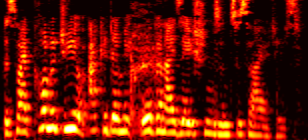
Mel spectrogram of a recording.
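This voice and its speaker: A woman's voice: a little high, expressive, quick pace, slight background noise, close to an everyday voice. A woman playing a cool, educated academic researcher in a radio drama, articulate and slightly guarded. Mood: composed, curious.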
